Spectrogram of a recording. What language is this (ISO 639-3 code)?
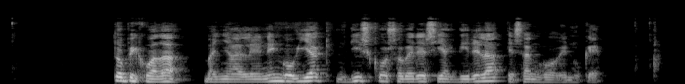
eus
